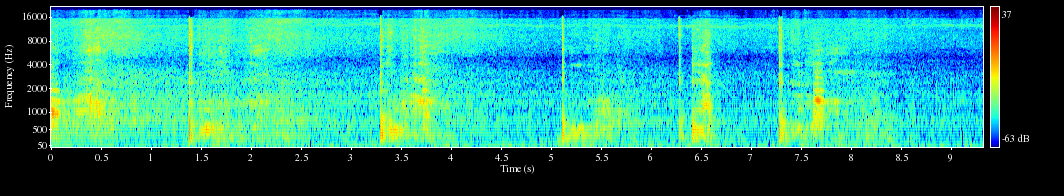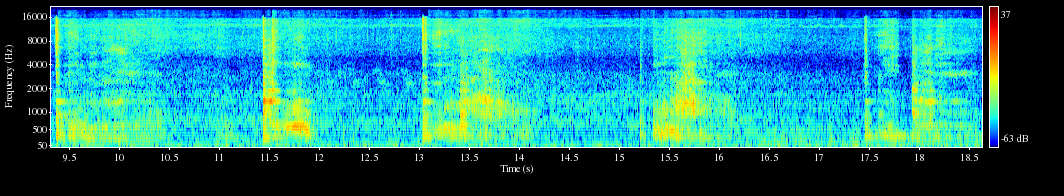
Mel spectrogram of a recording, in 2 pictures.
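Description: A utensil stirs and scrapes food stuck to the bottom of a frying pan, with repeated quiet scraping strokes at an uneven rhythm, village-style iftar cooking in a home kitchen.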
